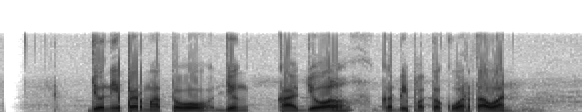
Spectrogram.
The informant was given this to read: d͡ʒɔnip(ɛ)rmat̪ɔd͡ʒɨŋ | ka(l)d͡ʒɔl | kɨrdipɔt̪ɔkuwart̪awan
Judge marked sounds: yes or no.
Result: yes, no

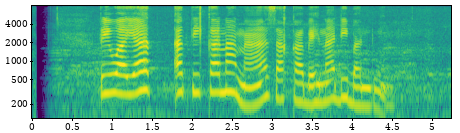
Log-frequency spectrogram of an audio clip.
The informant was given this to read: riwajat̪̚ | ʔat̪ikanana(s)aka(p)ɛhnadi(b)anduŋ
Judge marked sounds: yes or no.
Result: yes, no, yes

